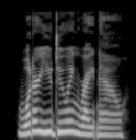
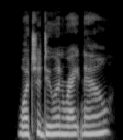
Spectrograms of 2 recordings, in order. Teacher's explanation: Feel how what are you becomes what che.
